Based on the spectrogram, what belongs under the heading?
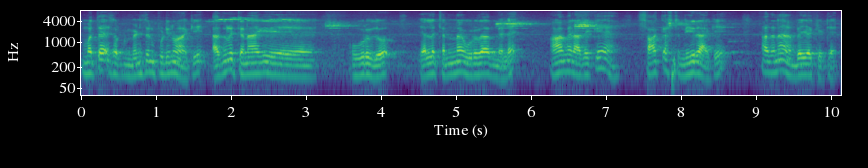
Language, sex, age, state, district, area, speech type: Kannada, male, 60+, Karnataka, Chamarajanagar, rural, spontaneous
